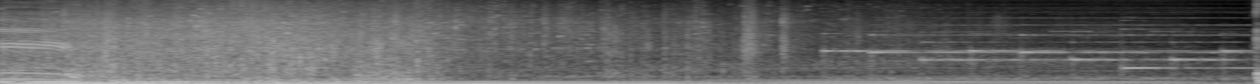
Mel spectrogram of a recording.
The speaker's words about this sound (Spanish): Uno de los vehículos le pegó de frente al panaderito y este fue botado hasta el interior de su fábrica. El resto de los camiones impactaron en los puntos más fuertes de soporte del lugar para que se viniera abajo.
